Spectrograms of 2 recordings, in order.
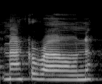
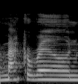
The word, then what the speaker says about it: macaron: then i have the mint macaron or macaroon macaron i'm not really quite sure how you pronounce it there's not two o's at the end so i'm gonna say macaron reinker okay now if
